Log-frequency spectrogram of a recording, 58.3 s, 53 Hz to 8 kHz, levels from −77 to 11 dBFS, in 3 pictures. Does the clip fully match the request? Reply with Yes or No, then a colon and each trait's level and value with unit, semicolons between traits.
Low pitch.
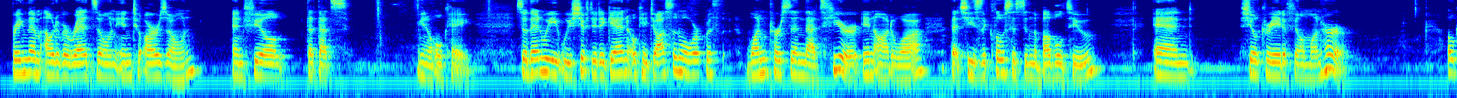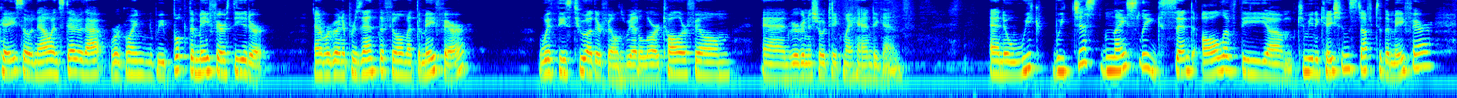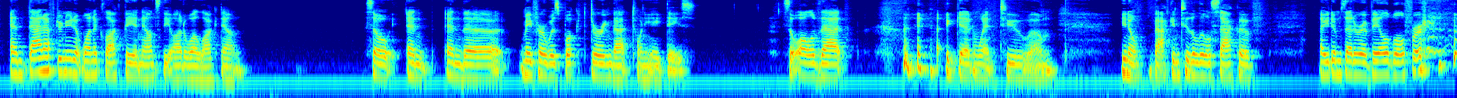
No: medium, 170 Hz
